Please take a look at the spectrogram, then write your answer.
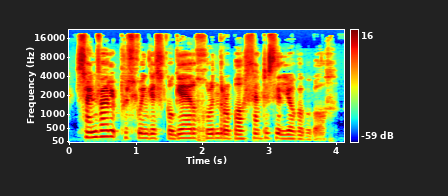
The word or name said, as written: Llanfairpwllgwyngyllgogerychwyrndrobwllllantysiliogogogoch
